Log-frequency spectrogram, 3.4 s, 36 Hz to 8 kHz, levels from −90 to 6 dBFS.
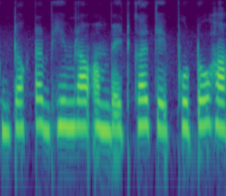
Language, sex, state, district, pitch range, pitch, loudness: Chhattisgarhi, female, Chhattisgarh, Sukma, 220-250 Hz, 245 Hz, -18 LUFS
